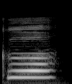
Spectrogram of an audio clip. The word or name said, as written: ge1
